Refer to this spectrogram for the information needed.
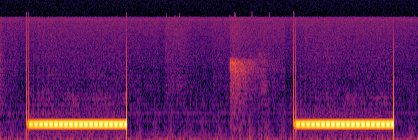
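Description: Two long, steady telephone ringing tones of an outgoing call to a woman who is not picking up, each about two seconds, separated by a quiet pause with a faint brief rustle. Clear and fairly loud, with no one speaking.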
